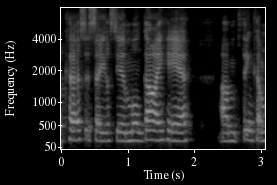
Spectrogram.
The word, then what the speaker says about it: Milngavie: It goes from, now I've almost forgotten how to pronounce this, but I know you don't say Milngavie. I think you say something like Mulgai to Fort William in Scotland.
